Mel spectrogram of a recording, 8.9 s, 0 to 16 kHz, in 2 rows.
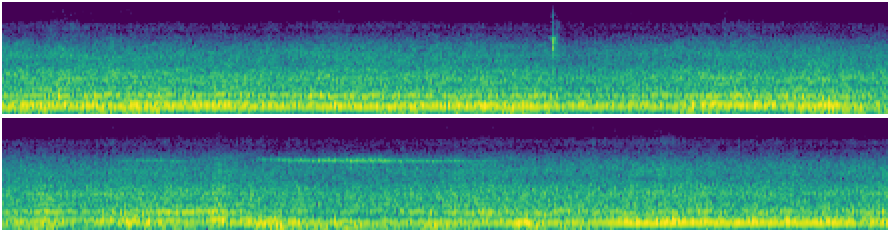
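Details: Honey bees crowding a hive entrance in February sunshine, GoPro Hero 7 Black placed less than a foot away: a deep continuous drone of a bee circling close, a click, and a brief thin bird whistle in the background.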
